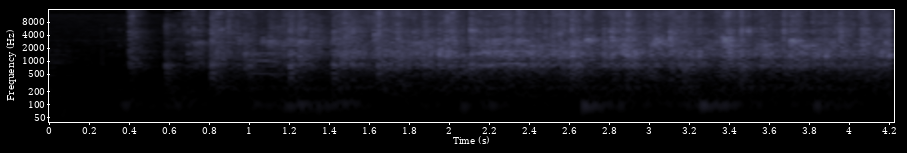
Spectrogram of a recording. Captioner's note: audience applauds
